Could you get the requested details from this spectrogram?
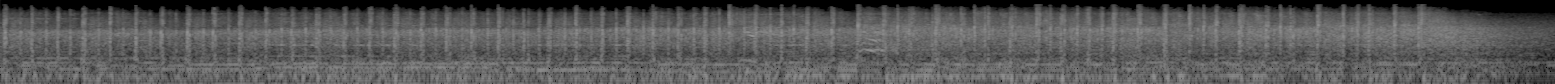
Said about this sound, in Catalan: Veure-la ballar era intensíssim i alhora solemne, perquè a la sala sempre es feia un silenci impressionant. Només se sentien els seus cops de taló sobre la fusta de la tarima.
